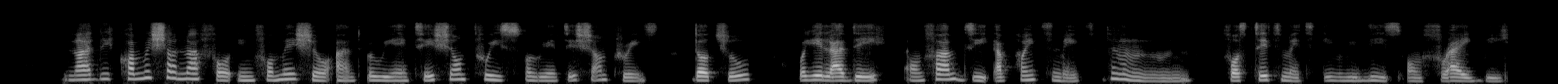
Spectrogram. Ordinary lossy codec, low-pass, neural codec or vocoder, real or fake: none; 7.2 kHz; codec, 16 kHz in and 24 kHz out, 0.6 kbps, FocalCodec, streaming, 2048 codes; fake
